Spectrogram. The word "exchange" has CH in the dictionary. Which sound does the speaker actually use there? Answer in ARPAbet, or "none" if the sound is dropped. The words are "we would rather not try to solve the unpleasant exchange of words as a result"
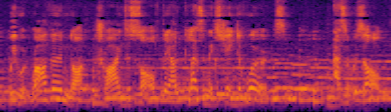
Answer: CH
